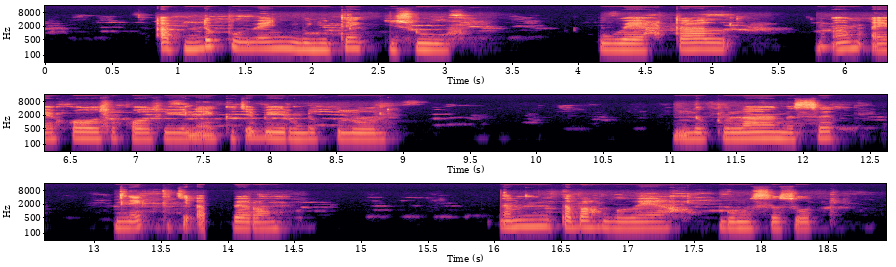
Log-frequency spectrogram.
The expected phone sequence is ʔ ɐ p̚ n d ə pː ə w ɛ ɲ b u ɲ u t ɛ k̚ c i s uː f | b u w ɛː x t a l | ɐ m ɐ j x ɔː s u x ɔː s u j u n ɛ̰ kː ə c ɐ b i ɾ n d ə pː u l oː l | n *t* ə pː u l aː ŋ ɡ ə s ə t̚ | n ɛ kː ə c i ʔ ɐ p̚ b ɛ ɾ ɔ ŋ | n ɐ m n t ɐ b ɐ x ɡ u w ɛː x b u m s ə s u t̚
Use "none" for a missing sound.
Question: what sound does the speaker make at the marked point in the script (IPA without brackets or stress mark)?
d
